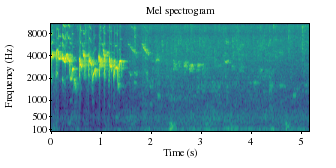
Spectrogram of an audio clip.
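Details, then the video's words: Sooty-headed bulbul singing to provoke other bulbuls, for use as a training recording: one fast bubbly warbled phrase at the start, then quiet with faint low background hum. "Suara Asli Burung Kutilang Gacor Bikin Emosi Kutilang Lain"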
